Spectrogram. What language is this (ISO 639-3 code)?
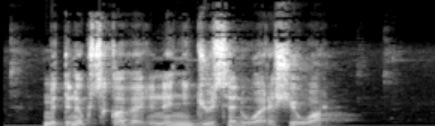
kab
